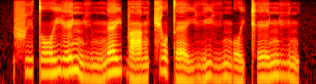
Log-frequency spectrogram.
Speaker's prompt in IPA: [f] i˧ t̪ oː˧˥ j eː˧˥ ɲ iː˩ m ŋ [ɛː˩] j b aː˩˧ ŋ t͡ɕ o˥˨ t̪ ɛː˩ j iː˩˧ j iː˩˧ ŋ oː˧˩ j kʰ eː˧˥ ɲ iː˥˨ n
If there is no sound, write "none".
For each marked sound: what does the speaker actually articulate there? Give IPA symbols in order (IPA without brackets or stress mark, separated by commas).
f, ɛː˧˥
